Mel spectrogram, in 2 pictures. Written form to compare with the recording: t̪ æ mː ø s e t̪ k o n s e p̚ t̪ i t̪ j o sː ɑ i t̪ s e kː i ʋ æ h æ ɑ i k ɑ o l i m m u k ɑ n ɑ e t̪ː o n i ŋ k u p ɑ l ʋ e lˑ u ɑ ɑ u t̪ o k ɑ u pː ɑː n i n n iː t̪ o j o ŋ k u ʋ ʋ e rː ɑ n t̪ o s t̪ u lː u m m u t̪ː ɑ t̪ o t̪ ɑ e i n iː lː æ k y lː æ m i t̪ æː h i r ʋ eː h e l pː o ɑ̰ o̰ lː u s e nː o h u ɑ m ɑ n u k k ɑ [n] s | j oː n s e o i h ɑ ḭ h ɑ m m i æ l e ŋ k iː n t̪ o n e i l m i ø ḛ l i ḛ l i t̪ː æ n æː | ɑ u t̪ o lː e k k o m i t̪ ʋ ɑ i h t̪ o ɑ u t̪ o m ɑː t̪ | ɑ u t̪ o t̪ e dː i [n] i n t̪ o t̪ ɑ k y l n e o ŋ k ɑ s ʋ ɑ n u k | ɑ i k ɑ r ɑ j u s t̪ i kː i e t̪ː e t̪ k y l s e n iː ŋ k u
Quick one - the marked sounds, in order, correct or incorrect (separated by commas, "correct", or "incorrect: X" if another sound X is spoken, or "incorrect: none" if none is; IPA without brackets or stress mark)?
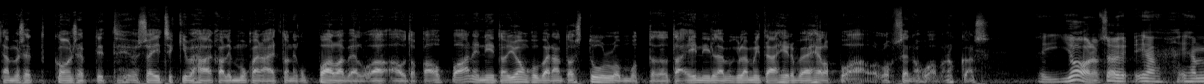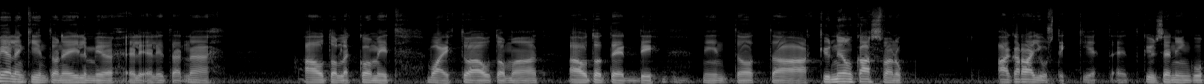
correct, correct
